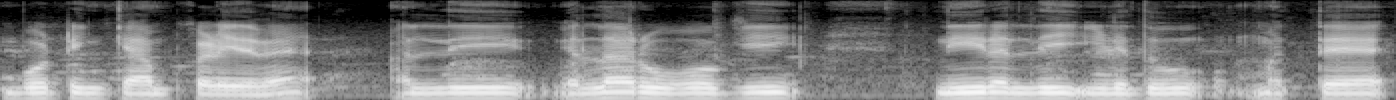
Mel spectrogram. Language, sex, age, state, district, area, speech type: Kannada, male, 30-45, Karnataka, Davanagere, rural, spontaneous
